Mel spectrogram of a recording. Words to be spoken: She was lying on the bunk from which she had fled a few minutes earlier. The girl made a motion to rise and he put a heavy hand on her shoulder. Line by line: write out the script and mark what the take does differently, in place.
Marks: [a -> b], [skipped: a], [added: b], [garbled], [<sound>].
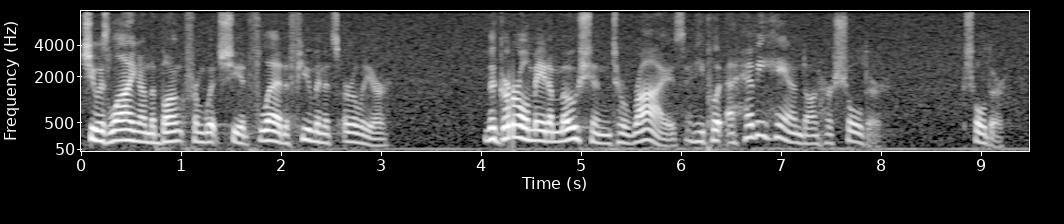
She was lying on the bunk from which she had fled a few minutes earlier. The girl [dropout] made a motion to rise and he put a heavy hand on her shoulder. [added: shoulder]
